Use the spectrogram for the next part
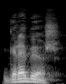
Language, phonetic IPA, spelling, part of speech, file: Russian, [ɡrɐˈbʲɵʂ], грабёж, noun, Ru-грабёж.ogg
- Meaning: robbery, open theft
